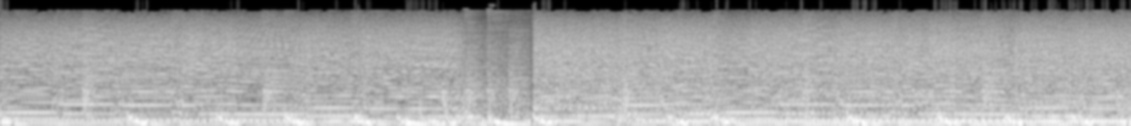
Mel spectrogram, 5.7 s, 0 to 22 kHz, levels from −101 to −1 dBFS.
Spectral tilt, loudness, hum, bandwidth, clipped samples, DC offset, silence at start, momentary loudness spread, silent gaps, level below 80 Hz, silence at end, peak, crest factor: -4 dB/octave; -10 LUFS; none; 16.5 kHz; 0.2%; 2%; 0 s; 3 LU; none; -16 dBFS; 0 s; 0 dBFS; 10 dB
